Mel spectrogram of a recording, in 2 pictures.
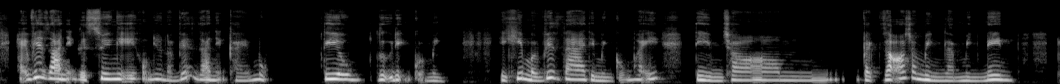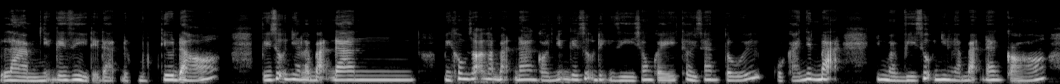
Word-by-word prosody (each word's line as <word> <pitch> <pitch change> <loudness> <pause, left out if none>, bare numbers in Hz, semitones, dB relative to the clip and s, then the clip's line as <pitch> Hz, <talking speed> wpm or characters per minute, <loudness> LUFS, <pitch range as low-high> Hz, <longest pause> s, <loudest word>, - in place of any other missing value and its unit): Hãy - - -2
viết 325 +1 +6
ra 270 - +8
những 240 +1 +1
cái - - +2
suy 255 -2 +5
nghĩ 250 +2 +5
cũng 270 -4 -4
như 240 +1 +2
là 200 -5 -3
viết 275 - -1
ra 220 - +2
những 205 +2 0
cái 180 -1 -7
mục 215 +1 -1 0.5
tiêu 240 -3 +7 0.2
dự 215 0 +1
định 210 +2 -1
của - - -11
mình. 165 -2 -7 0.6
Thì 190 - 0
khi 270 +10 +2
mà 205 -7 +4
viết 300 -4 +3
ra 225 -2 +3
thì 205 - +1
mình 170 -3 -3
cũng 210 +7 -7
hãy 250 +5 -1 0.3
tìm 185 -5 +2
cho 195 +2 -1 0.9
vạch 190 -1 -3
rõ 220 +6 +6
cho 290 - 0
mình 195 -8 +4
là 170 - -4
mình 165 0 -3
nên 205 -1 +4 0.5
làm 185 -3 0
những 180 +5 -3
cái 200 -1 +1
gì 205 -2 +3
để - - -7
đạt - - -8
được - - -9
mục 175 -2 -8
tiêu 215 -1 +3
đó. 200 +9 +1 0.4
Ví 205 0 0
dụ - - -1
như 235 -1 +1
là 215 -1 0
bạn 195 - -2
đang 205 0 +2 0.9
mình 200 - -3
không 255 +2 +1
rõ 270 +4 +2
là 245 - -1
bạn 215 - -3
đang 215 0 0
có 190 -2 -6
những 215 +6 -4
cái 215 -1 -1
dự 270 +6 -5
định 210 -3 -5
gì 180 0 -3
trong 210 +4 -2
cái 100 - -3
thời 205 -4 -2
gian 210 +4 -3
tới 190 - -2
của 175 - -11
cá 175 +1 -9
nhân 220 +3 +2
bạn, 235 - +2 0.3
nhưng 225 -3 +1
mà 190 -3 0
ví 185 0 -2
dụ 280 - -1
như 215 -1 +3
là 190 - -5
bạn 190 +5 -3
đang 205 0 +1
có 205 +10 -2
210 Hz, 240 wpm, -20 LUFS, 185-230 Hz, 0.9 s, ra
